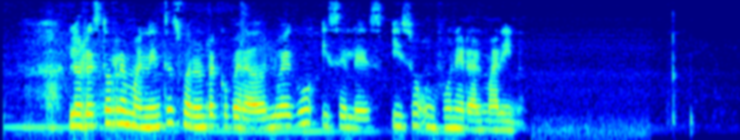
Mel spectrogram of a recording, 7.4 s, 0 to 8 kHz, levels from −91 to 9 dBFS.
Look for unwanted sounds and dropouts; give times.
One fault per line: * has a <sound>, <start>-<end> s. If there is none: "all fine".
all fine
